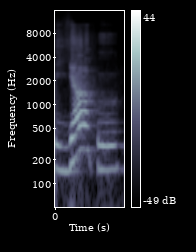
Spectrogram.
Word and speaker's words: Yahu: In Yah or in Yahoo, that A is always the accented syllable.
